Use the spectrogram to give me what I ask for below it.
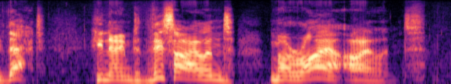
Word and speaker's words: Maria: A Mariah Carey. Maria Van Demon. A Maria Van Demon. Wait, is it is it Maria or Mariah? It looks like it's spelled Maria, but it's pronounced Mariah.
